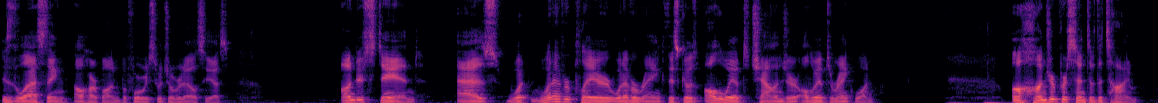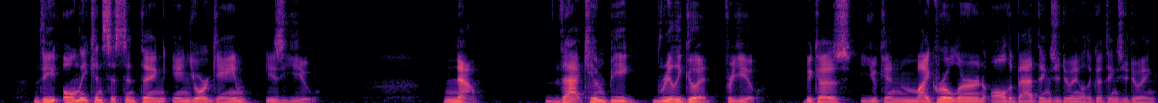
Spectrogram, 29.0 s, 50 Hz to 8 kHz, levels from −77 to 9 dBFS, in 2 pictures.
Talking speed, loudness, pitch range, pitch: 150 wpm, -26 LUFS, 105-125 Hz, 115 Hz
